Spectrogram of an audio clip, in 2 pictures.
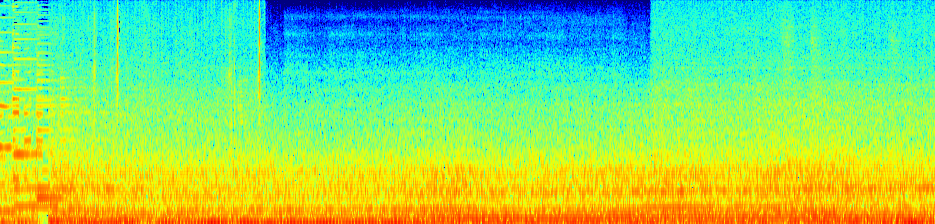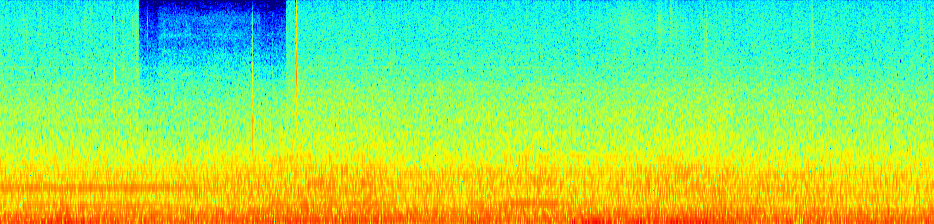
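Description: Engine and road noise heard from inside a moving bus: a steady low rumble, with the engine's hum drifting slightly up and down in pitch.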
